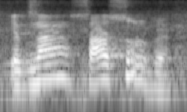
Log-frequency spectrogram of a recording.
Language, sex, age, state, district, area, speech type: Urdu, male, 30-45, Uttar Pradesh, Gautam Buddha Nagar, urban, spontaneous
